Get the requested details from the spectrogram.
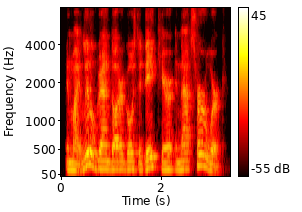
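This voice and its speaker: At a moderate pace, a man speaks with a fairly high pitch. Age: 60s. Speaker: First Nations chief. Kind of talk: webinar talk. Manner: animated.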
